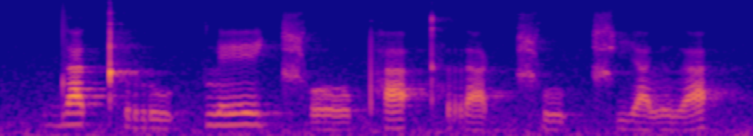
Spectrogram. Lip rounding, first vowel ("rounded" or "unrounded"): unrounded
